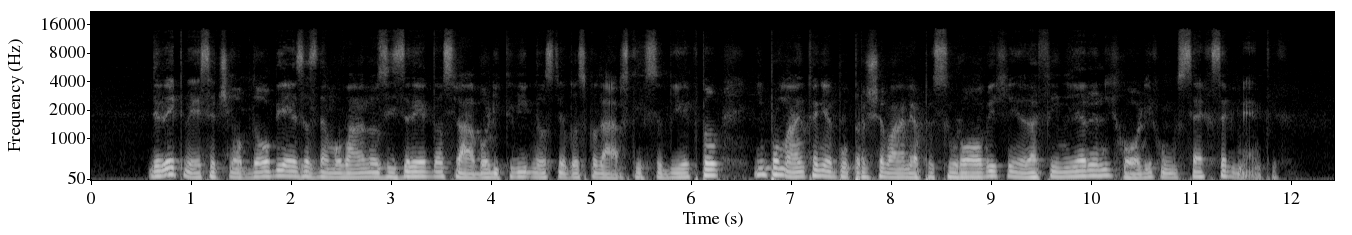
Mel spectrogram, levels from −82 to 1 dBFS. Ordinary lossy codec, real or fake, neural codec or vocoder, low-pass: MP3, 96 kbps; fake; codec, 32 kHz, 1.9 kbps, SNAC; 14.4 kHz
